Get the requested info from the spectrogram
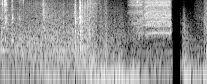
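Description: Metal clicking and ratcheting of a steel wheel boot being clamped onto a car wheel. The sound cuts off suddenly near the end.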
